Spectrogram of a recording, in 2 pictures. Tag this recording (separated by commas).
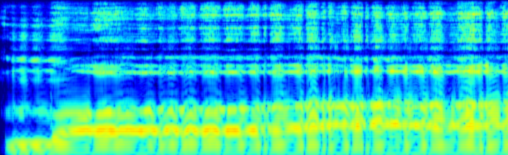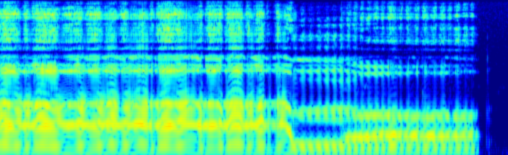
Human voice, Male singing, Singing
